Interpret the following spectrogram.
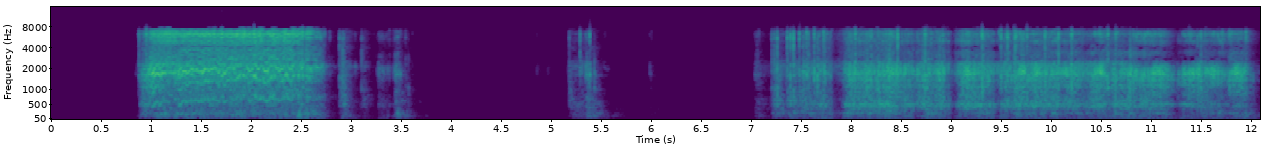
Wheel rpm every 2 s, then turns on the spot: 60, 70, 0, 0, 30, 20.
2-4 8-12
